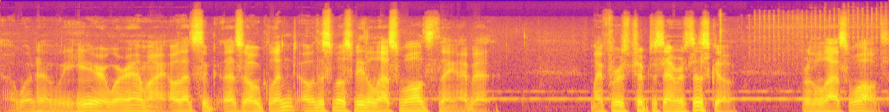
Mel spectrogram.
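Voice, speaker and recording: Music plays in the background as a man speaks in a very deep, low pitch. He keeps a moderate pace with ordinary pitch variation. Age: 60s. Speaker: retired concert enthusiast. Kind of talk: documentary interview. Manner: halting.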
